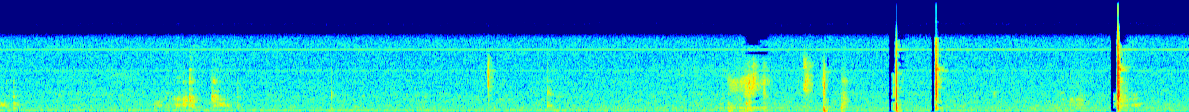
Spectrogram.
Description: Bought a Mi Drone from a Website but the Transmitter have a problem at the right stick, make some strange noise.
